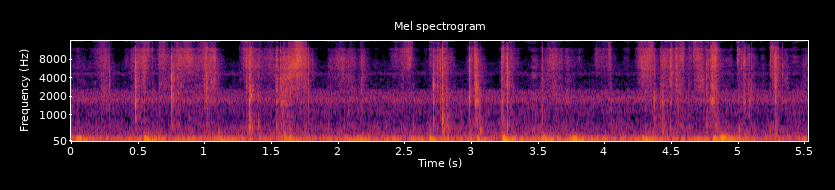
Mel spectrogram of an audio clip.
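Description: A deck of tarot cards being shuffled up close, with a quick series of soft papery riffles and slaps in uneven bursts and no one speaking.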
